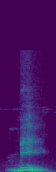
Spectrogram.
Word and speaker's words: mi: If M-I is pronounced me, if we say it like me, right?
